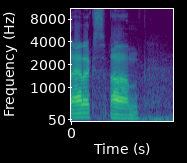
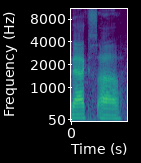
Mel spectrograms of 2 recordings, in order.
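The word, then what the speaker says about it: addax: It's usually pronounced Addix. Sometimes people say Addix. One of our most recent vets told me that she had never heard Addix until she actually came to Louisville.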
